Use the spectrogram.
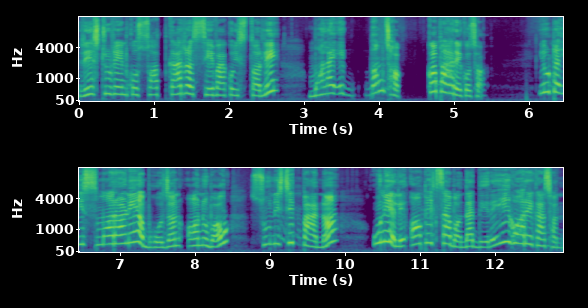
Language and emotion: Nepali, surprised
